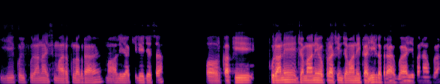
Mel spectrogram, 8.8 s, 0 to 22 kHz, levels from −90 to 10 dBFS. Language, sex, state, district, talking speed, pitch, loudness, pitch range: Hindi, male, Uttar Pradesh, Gorakhpur, 185 wpm, 100 Hz, -24 LUFS, 95-105 Hz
